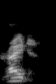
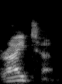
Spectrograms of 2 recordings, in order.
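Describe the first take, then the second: First: The middle t is a quick d-like tap. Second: The final r is dropped at the end. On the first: "একটা ডি এর মতো দ্রুতগামী টি" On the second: "আরটাই কেটে দেয়"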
